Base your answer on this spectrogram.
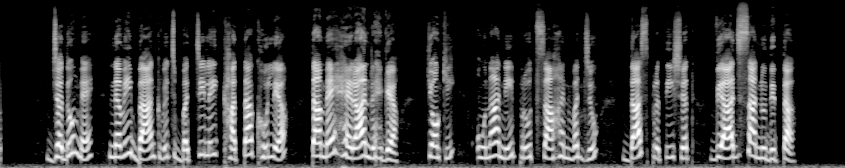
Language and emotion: Punjabi, surprised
